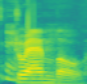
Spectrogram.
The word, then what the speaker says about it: DRAMBO: So if you don't pronounce it sharply, it sounds like Rambo, but it's DRAMBO.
